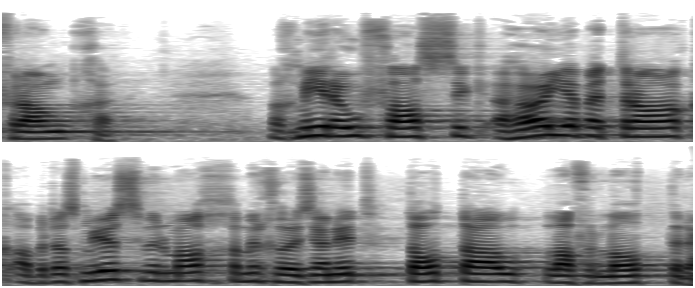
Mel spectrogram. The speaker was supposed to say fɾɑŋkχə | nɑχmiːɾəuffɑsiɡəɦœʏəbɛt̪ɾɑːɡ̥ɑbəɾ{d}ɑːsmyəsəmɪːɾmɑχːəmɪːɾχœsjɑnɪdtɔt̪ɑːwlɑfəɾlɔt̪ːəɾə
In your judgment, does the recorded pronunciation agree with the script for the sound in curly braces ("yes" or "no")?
yes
